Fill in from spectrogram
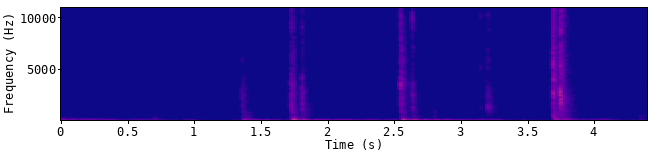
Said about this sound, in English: It sounds like you're typing on a coffin. It feels like I am.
